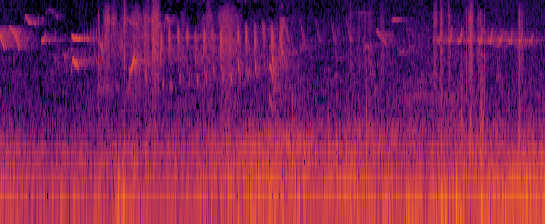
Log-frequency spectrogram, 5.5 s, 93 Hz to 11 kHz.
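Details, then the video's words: A common nightingale at Loxwood on 18 April 2015 sings high whistles and a fast burst of repeated notes, then holds a long pure whistle, over a steady low rumble of wind; a wren, jackdaw, sheep and a plane are also audible. "Nightingale singing"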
